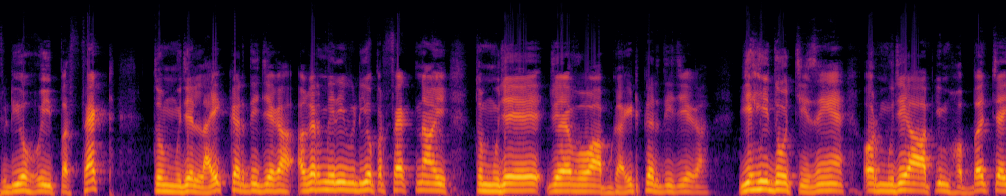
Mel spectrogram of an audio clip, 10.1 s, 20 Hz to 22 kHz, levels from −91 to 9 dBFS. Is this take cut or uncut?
uncut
